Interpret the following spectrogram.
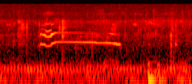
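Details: Cat eating rice with fish in the morning gives one drawn-out meow lasting about a second, a steady tone with a brief dip and rise at the start, over a low continuous hum.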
